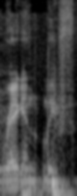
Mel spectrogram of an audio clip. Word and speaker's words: Reagan Leaf: It's all, yeah, everyone, it's, yeah, like Reagan Leaf.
